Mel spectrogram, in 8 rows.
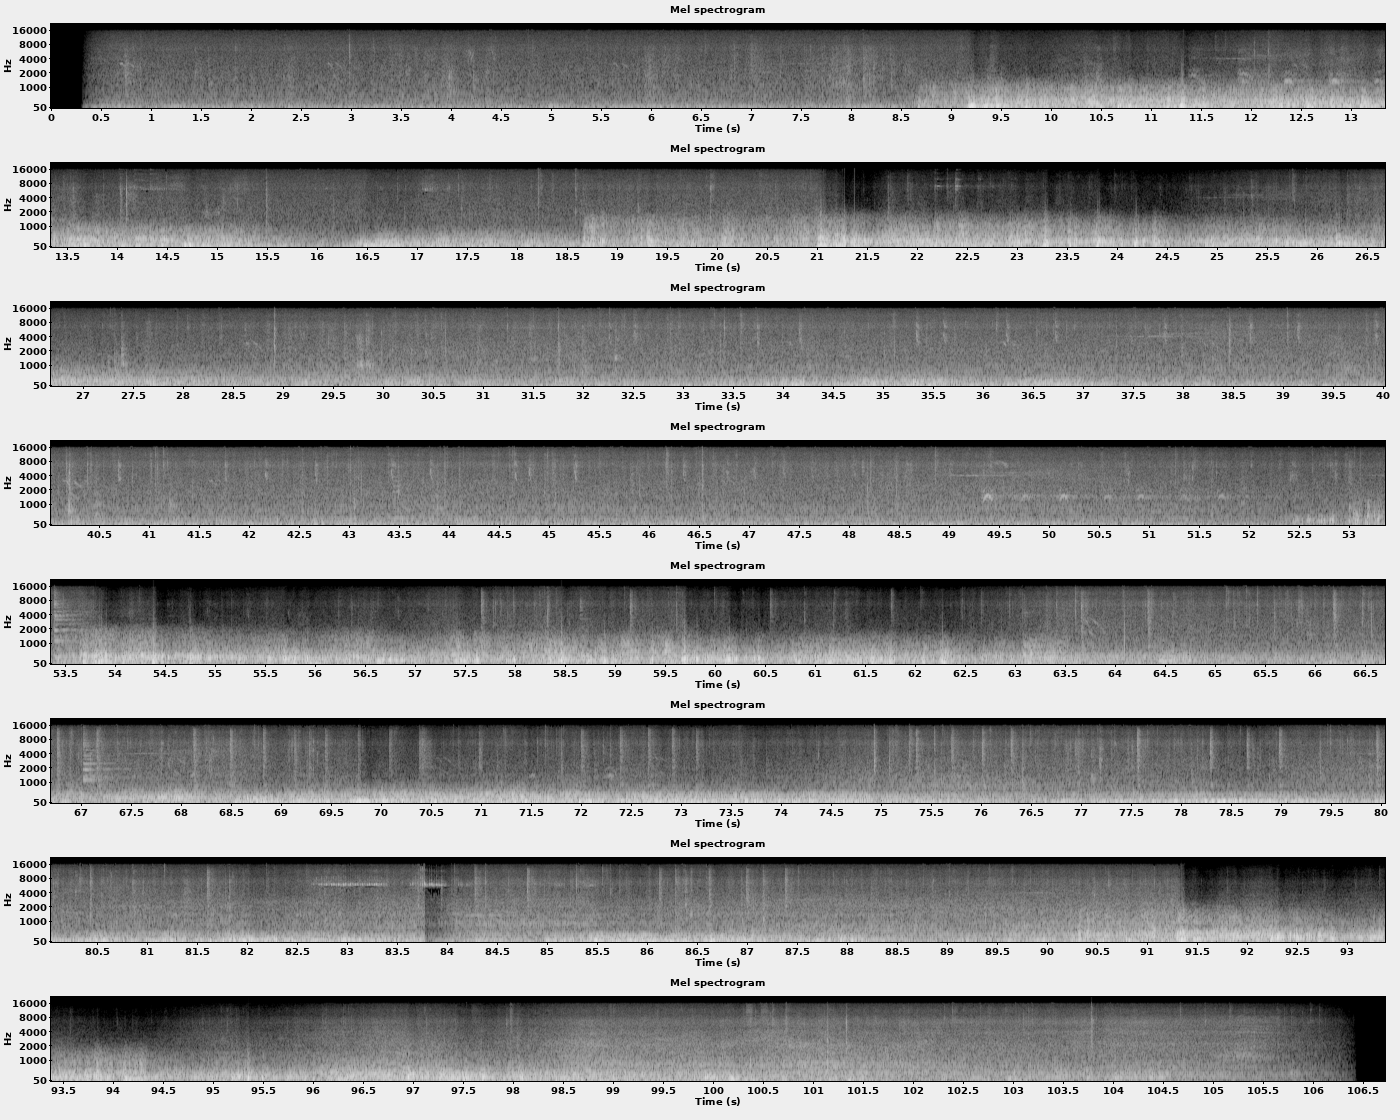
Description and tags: br Woodsy Ambiance3
Colorado Mountains at 10,000 ft: Crows, Hummingbirds, thunder, storms. MORE THUNDER.
thunder, hummingbirds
